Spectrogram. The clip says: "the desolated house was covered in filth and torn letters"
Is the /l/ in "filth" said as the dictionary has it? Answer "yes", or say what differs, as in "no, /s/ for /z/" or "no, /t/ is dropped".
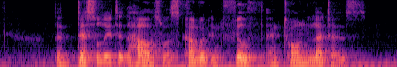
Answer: yes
